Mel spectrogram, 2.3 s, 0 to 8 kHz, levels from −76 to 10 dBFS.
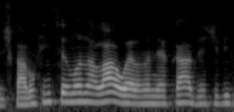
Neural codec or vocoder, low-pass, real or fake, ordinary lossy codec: codec, 16 kHz, 2 kbps, FunCodec, trained on Chinese and English, 25 frames a second; none; fake; none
